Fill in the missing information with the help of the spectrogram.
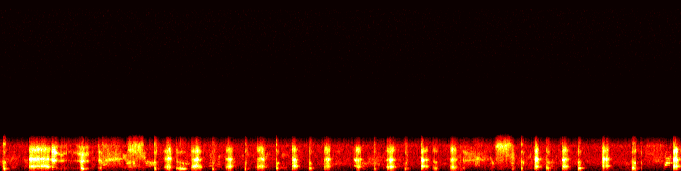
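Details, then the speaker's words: Person deliberately burping the EastEnders theme tune: a rapid series of short burps strung together in a rhythm. "Shall I do EastEnders tune? I do. Shall I do EastEnders tune in burps?"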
